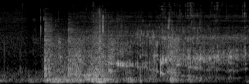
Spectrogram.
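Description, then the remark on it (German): Someone sips and swallows water, a loud, breathy slurping rush lasting about two seconds with small gulps, no one talking. “Ich trinke gerade einen Schluck Wasser.”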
